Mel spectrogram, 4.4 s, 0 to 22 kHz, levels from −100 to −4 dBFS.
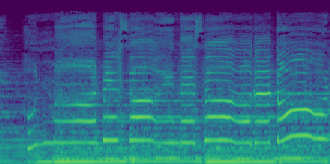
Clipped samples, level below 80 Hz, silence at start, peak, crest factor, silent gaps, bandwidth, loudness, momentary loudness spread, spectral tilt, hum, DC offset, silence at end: under 0.1%; -32 dBFS; 0 s; -14 dBFS; 12 dB; none; 15.5 kHz; -26 LUFS; 8 LU; -5 dB/octave; none; under 0.1%; 0 s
